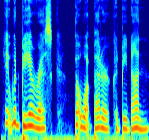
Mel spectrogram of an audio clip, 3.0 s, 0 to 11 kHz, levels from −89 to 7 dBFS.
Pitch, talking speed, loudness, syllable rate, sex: 205 Hz, 220 wpm, -18 LUFS, 5.0 syllables/s, female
